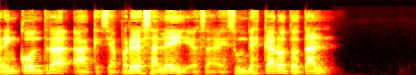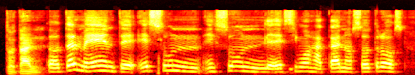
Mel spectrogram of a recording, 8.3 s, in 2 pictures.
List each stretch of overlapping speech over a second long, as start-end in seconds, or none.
none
